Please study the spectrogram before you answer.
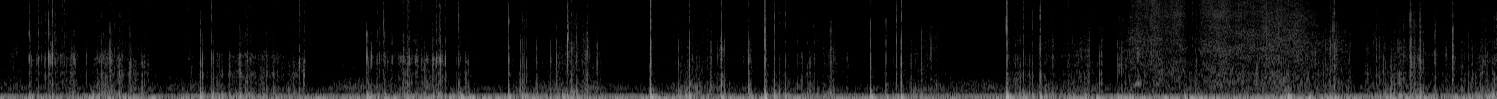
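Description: Long nails slowly scratch across the surface of a black, glossy, embossed patent faux-leather brush case. The result is a quiet, steady stream of dry, crinkly rasps and short scrapes, broken by occasional sharp ticks and clicks, over a constant low hum.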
